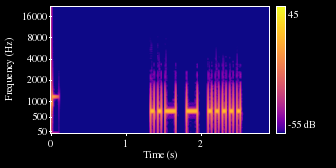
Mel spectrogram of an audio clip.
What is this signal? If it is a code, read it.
Morse code, heard as a keyed tone, about 25 wpm, 700 Hz. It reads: UT5
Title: Callsign Prefixes for Top 25 DXCC - 25wpm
